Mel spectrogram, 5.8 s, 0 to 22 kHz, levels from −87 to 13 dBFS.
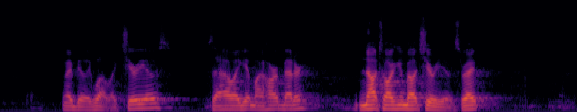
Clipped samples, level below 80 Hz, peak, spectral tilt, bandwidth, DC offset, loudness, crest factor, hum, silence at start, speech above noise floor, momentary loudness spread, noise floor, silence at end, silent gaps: under 0.1%; -76 dBFS; -14 dBFS; -8.5 dB/octave; 9.8 kHz; under 0.1%; -35 LUFS; 22 dB; none; 0.65 s; 40 dB; 12 LU; -74 dBFS; 0.85 s; none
